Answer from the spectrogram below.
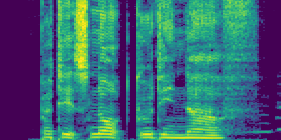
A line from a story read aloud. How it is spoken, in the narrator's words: Fuzzy sighed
